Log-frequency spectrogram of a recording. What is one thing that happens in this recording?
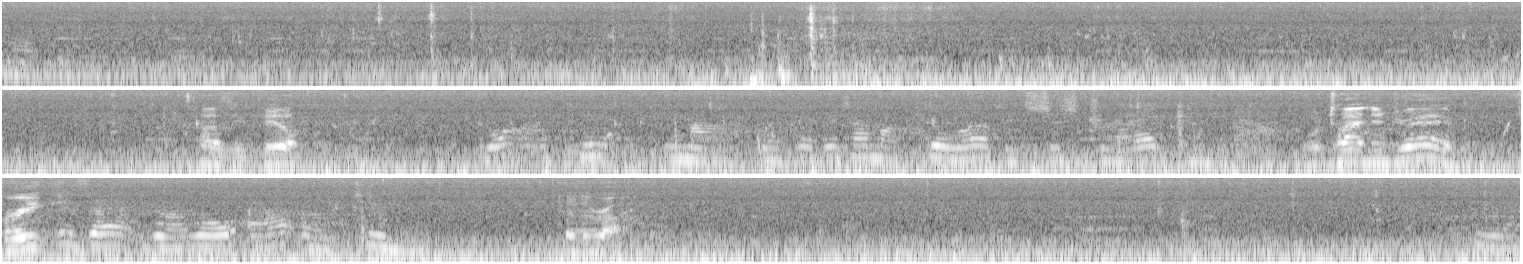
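A boat motor hums low and steady.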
